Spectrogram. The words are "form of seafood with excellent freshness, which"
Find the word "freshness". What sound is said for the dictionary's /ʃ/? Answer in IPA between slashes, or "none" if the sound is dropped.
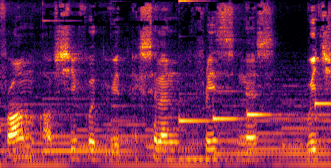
/s/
